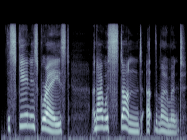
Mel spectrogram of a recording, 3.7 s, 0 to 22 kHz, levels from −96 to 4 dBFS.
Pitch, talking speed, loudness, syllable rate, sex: 220 Hz, 175 wpm, -20 LUFS, 4.7 syllables/s, female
